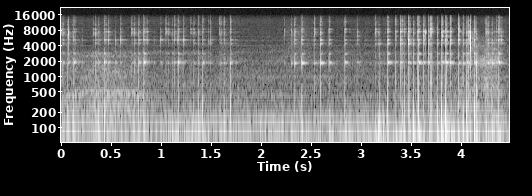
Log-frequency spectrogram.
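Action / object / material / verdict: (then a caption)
tap / ceramic mug / ceramic / none. A white, hollow ceramic owl-shaped mug that appears empty is tapped with long painted nails, held first in both hands and then in one hand near the mic. The result is a quick, irregular run of light, bright clicks and clinks with almost no ring, growing louder and denser toward the end.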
